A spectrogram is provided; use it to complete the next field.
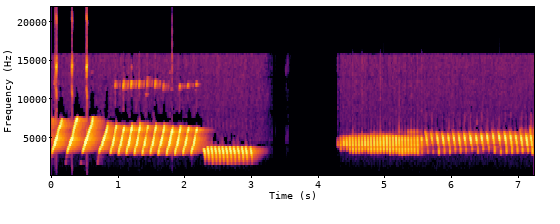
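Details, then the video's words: Gloster canary song used for training and exciting young canaries: a rapid rising trill, a lower buzzy roll, a second of silence, then a long even high trill. "Gloster Kanarya Sesi Ve Ötüşü | Kanarya Huylandırma | Kanarya Kızıştırma"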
